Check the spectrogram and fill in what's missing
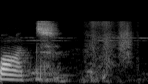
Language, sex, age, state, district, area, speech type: Bengali, female, 30-45, West Bengal, Malda, rural, read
